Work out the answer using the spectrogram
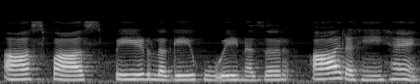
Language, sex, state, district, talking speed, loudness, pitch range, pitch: Hindi, female, Punjab, Fazilka, 130 wpm, -16 LUFS, 210-230 Hz, 215 Hz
